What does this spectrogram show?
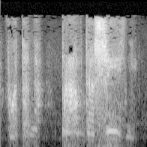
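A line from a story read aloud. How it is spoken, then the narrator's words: Furtive whisper in ear. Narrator (Russian): Очкарик, воровато озираясь по сторонам, зашептал в ухо Василия Васильевича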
